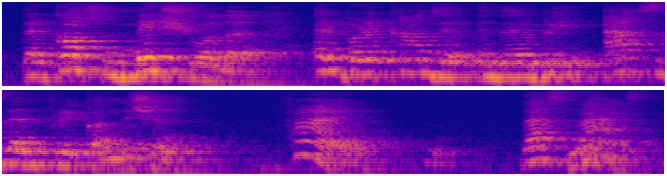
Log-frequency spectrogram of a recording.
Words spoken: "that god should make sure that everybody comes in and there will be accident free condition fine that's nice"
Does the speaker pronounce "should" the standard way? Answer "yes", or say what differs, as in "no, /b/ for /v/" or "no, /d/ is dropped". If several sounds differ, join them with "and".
no, /s/ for /ʃ/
